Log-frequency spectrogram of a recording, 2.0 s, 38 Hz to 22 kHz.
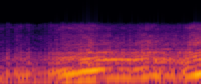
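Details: Rough idle on a 1989 Nissan 240SX: low engine note surging and sagging unevenly instead of holding steady; cause not yet clear.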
